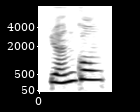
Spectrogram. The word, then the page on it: 员工: yuán gōng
